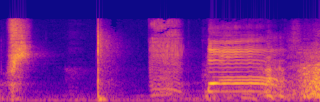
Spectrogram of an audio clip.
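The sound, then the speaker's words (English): A voice imitates a golf shot striking a sheep: two sharp smacking hits, then a wavering, nasal bleat that rises into a long, loud, shaky baa. “I'd like you to do my famous impression of a golfer hitting a sheep.”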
